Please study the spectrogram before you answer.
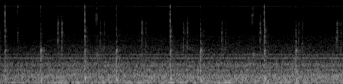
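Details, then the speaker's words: Diesel heater heard from inside a camping habitat on an M109A3 (M35A2) truck, set to lowest heat level one, outside at freezing 32°F, inside about 76°F: low steady fan drone with light even pump ticking; running fine. "I'm inside now you can hear the diesel heater running in the background"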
